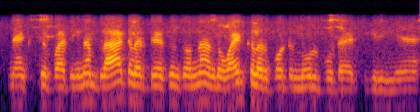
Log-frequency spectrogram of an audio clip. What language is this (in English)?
Tamil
